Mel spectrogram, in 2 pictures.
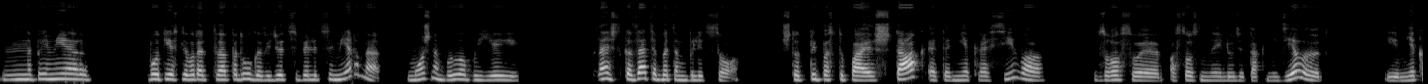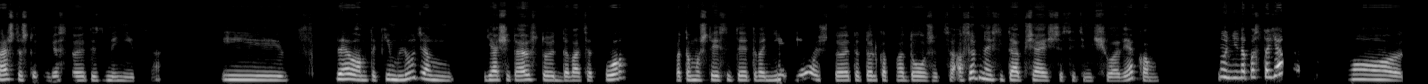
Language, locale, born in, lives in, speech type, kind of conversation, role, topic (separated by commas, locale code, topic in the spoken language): Russian, ru-RU, Ukraine, Estonia, conversation, unstructured, none, Что вас обычно больше всего огорчает в людях?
